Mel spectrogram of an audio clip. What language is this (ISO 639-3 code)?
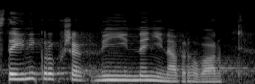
ces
